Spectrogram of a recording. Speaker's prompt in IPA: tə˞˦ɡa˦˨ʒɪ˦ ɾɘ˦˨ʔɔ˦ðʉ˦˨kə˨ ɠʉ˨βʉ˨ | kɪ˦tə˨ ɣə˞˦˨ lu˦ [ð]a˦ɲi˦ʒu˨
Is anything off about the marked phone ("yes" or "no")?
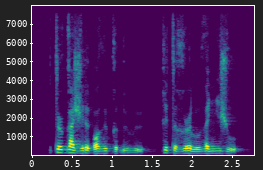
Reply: no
